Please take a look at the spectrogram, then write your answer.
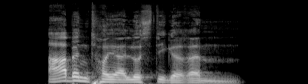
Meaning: strong dative masculine/neuter singular comparative degree of abenteuerlustig
- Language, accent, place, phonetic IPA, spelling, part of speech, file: German, Germany, Berlin, [ˈaːbn̩tɔɪ̯ɐˌlʊstɪɡəʁəm], abenteuerlustigerem, adjective, De-abenteuerlustigerem.ogg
